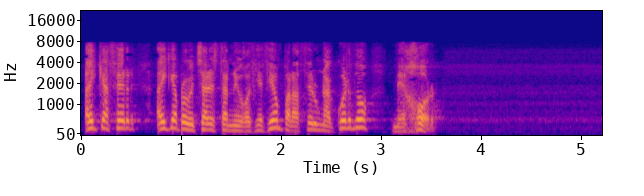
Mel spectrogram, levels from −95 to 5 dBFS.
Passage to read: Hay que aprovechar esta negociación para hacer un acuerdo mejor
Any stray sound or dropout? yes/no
no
